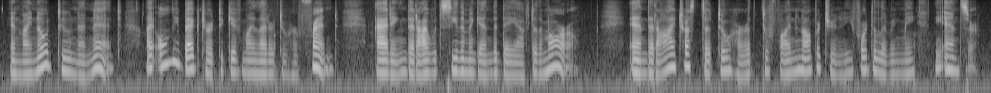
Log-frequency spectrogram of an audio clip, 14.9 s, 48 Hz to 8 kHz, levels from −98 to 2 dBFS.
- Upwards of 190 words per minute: No, average, 175 wpm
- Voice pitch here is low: No, medium, 150 Hz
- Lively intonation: No, average, 3.7 semitones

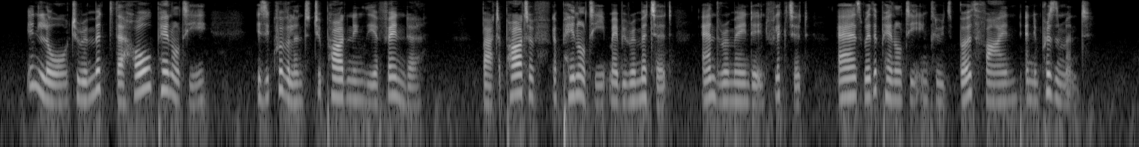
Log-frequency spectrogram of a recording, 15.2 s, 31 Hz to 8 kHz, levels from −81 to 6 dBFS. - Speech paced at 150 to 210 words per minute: No, average, 140 wpm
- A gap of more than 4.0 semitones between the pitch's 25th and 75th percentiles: No, average, 3.7 semitones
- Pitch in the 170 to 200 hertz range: Yes, medium, 185 Hz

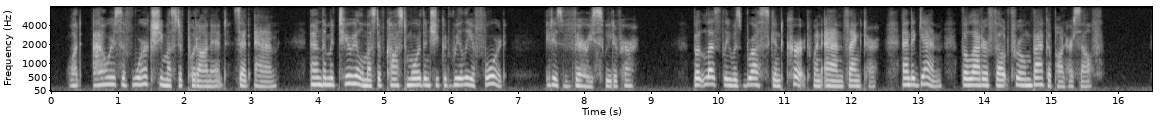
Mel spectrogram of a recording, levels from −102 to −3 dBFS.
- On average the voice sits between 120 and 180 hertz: No, high, 220 Hz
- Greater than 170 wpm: Yes, average, 180 wpm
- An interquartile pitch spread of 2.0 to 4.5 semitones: Yes, average, 3.2 semitones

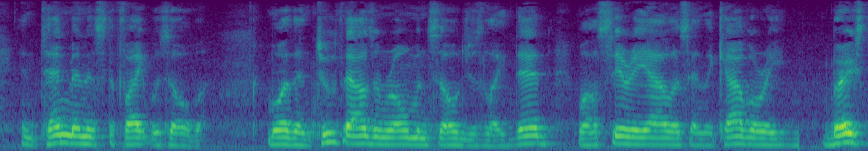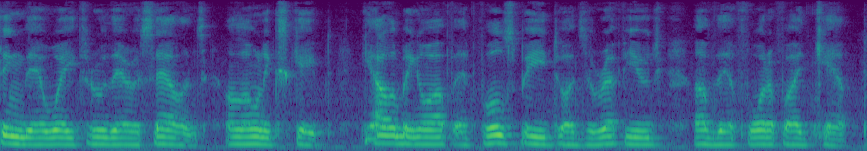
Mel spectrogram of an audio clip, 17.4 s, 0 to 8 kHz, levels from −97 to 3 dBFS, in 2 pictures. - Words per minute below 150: Yes, average, 140 wpm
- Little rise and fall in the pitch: Yes, narrow, 2.1 semitones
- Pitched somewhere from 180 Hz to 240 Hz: No, medium, 140 Hz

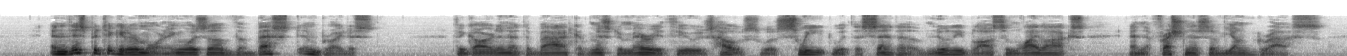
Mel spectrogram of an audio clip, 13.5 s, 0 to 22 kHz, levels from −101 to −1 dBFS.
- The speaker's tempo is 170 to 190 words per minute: No, average, 150 wpm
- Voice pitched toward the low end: Yes, very low, 85 Hz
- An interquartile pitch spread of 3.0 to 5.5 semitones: Yes, average, 3.9 semitones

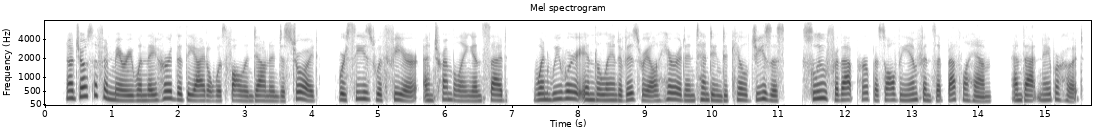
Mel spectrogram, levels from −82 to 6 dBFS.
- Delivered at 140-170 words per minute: No, average, 185 wpm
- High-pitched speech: Yes, high, 195 Hz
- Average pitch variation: Yes, average, 3.0 semitones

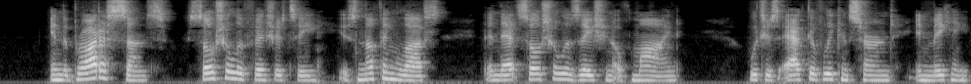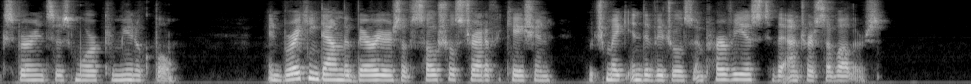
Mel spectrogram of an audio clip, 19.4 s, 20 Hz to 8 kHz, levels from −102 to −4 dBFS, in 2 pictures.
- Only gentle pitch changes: Yes, narrow, 1.9 semitones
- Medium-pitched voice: Yes, medium, 175 Hz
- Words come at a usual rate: No, slow, 125 wpm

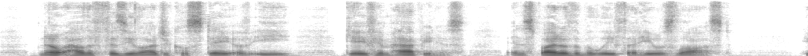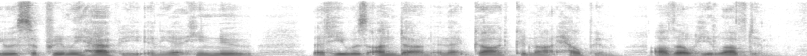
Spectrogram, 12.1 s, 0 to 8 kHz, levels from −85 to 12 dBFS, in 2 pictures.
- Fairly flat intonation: No, average, 3.0 semitones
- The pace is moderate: No, fast, 210 wpm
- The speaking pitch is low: Yes, low, 100 Hz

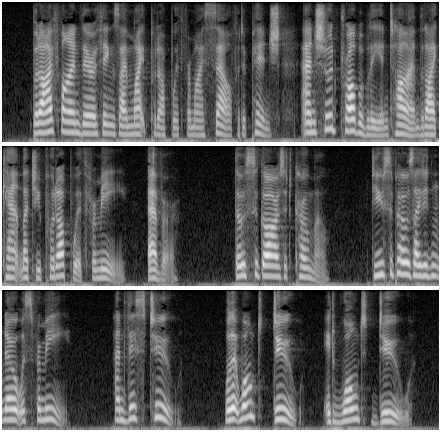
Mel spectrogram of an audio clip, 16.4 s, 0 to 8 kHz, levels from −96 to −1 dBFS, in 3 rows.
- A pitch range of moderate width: Yes, average, 4.4 semitones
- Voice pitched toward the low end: No, high, 210 Hz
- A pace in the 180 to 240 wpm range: Yes, fast, 205 wpm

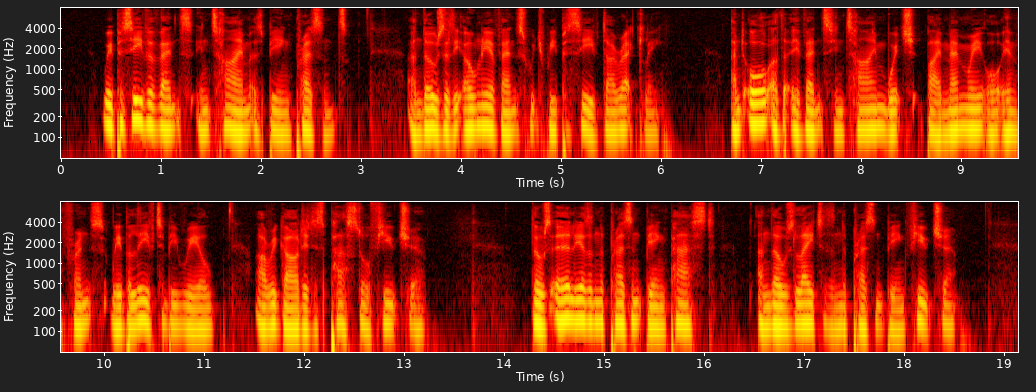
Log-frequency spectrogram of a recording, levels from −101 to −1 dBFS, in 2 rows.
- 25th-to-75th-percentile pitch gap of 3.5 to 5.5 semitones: No, narrow, 2.4 semitones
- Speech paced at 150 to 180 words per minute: Yes, average, 170 wpm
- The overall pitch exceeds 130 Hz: No, low, 120 Hz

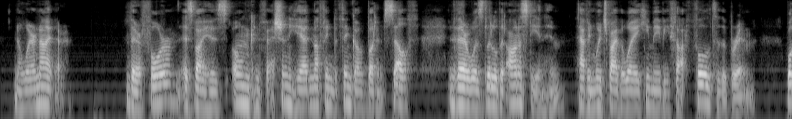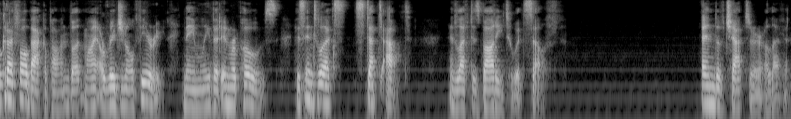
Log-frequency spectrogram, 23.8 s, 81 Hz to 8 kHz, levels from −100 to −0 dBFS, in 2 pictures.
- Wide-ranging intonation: No, narrow, 2.6 semitones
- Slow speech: No, average, 150 wpm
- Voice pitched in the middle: No, low, 130 Hz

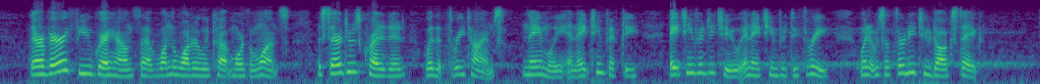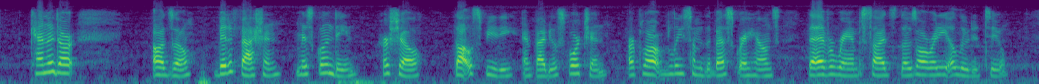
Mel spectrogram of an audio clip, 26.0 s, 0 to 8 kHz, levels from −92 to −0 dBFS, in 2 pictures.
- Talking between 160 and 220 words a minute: No, average, 145 wpm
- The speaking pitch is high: Yes, high, 220 Hz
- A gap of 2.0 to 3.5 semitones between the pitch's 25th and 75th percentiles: No, average, 4.0 semitones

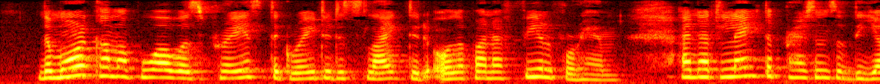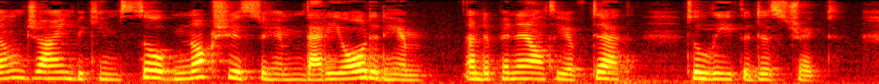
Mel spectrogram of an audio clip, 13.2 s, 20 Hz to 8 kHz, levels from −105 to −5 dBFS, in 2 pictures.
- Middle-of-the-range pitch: No, high, 230 Hz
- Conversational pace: Yes, average, 175 wpm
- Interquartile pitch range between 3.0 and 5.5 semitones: Yes, average, 3.7 semitones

